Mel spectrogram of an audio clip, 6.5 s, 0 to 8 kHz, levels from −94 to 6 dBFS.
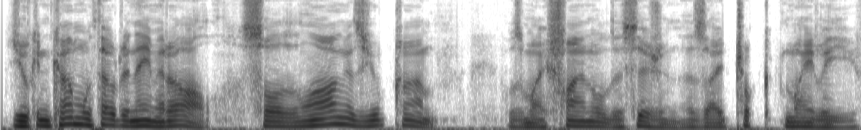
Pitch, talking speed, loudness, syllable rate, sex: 105 Hz, 205 wpm, -17 LUFS, 4.8 syllables/s, male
